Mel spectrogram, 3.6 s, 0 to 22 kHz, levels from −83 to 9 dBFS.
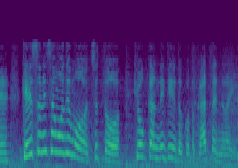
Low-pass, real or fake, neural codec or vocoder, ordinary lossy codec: none; fake; codec, 16 kHz, 0.4 kbps, LongCat-Audio-Codec; none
